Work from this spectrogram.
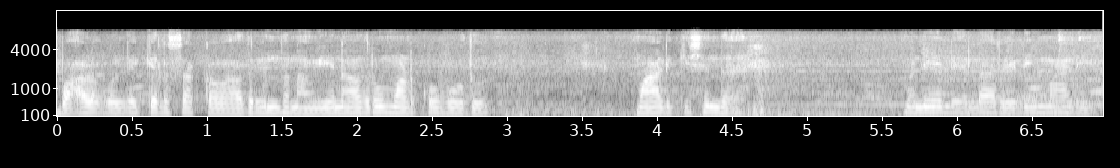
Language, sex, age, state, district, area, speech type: Kannada, female, 45-60, Karnataka, Dharwad, rural, spontaneous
